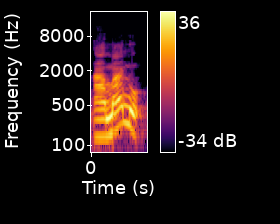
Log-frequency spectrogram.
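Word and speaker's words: آمَنُوا: Amanu, bukan amanu, tapi amanu dibacanya panjang satu alif atau dua harokat.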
